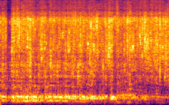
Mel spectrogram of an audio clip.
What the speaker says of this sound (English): So we're filling the radiator from the bottom up.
